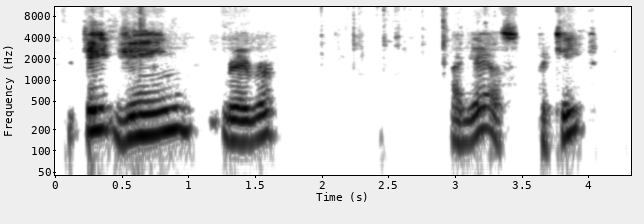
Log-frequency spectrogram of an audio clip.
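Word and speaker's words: Petit Jean: ptit how do you say that channel name petite Jean River I guess petite how you doing yeah yep Pettit Jean River Jean River Pettit okay thanks oh oh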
